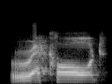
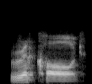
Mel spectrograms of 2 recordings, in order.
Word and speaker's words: record: So address and address, you know, where it's always on the noun, it's always the first syllable, but on the verb, it's always the second syllable. Produce, produce, record, record, design, How do you design.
